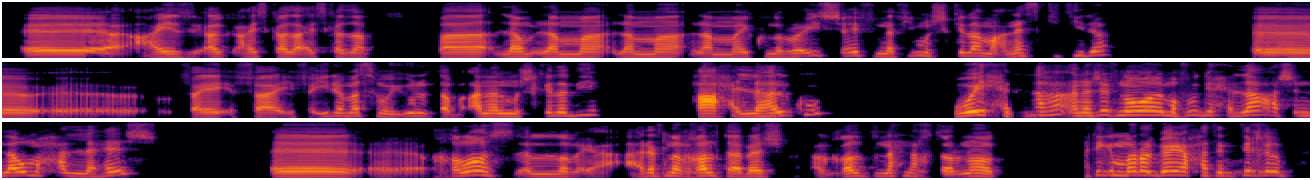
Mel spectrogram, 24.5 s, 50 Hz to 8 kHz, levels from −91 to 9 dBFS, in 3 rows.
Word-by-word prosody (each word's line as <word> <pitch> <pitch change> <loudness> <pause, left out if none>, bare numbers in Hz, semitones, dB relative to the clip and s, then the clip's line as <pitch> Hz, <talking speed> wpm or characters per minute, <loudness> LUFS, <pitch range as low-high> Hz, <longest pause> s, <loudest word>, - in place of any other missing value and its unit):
آآ، 115 -1 +2
عايز 130 -1 -2
اك 130 0 0
عايز 135 0 -6
كذا، 130 -1 0
عايز 115 +2 -8
كذا. 125 -1 -4 0.4
فلما 135 +1 +1
لما 130 0 -2
لما 125 +1 -4
يكون 145 +2 -8
الرئيس 155 +7 -4
شايف 195 +3 -6
إن 145 -1 -1
في 170 +7 -18
مشكلة 175 0 -4
مع - - -1
ناس 160 +1 -5
كتيرة 190 - -9 0.9
آآ، 125 -1 -1 0.9
ف - - 0 0.3
ف - - -3 0.3
فقيرة 175 +3 -4
مثلًا 180 +1 -3
ويقول: 330 +3 -4
"طب، 285 - 0
أنا 150 +2 +2
المشكلة 155 +4 -1
دي 220 +5 -9 0.6
هأحلها 150 +1 +8
لكم." 205 +9 -5 0.8
ويحلها، 235 - +3
أنا 180 0 +1
شايف 225 +3 -3
إن - - -1
هو 220 0 +7
المفروض 205 +2 -3
يحلها، 205 +1 +1
عشان 195 -3 -4
لو 190 +1 +5
ما 200 -1 -5
حلهاش 175 - -4 0.7
آآ، 140 - 0
خلاص 220 -3 +2
ال 140 -1 -3 0.3
عرفنا 180 - +1
الغلطة 180 +2 +3
يا - - +8
باشا، 150 +1 0 0.2
الغلط 155 +1 0
إن 160 - -2
إحنا 170 -1 -4
اخترناك. 150 0 +1 0.6
هتيجي 220 -1 -4
المرة 210 +1 +5
الجاية 210 +1 +6
هتنتخب، 195 +2 -3
165 Hz, 140 wpm, -24 LUFS, 135-205 Hz, 0.9 s, هأحلها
